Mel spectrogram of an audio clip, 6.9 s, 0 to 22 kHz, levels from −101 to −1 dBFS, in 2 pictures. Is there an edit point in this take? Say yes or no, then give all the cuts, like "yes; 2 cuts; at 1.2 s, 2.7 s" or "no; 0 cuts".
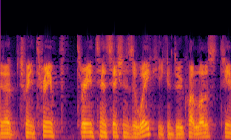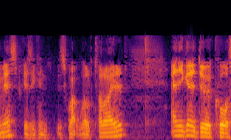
no; 0 cuts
